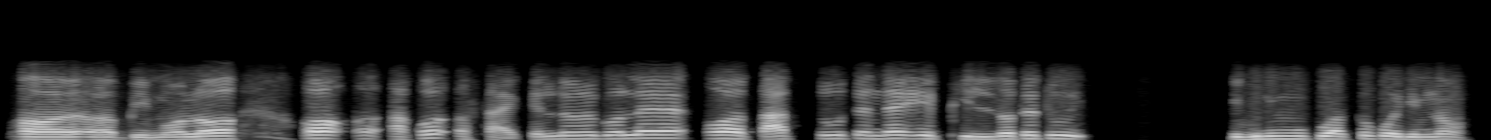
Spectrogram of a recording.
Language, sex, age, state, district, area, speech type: Assamese, male, 18-30, Assam, Lakhimpur, urban, conversation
